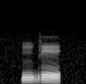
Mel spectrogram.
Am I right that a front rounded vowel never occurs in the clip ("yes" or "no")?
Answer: no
